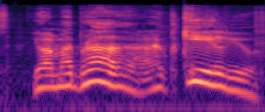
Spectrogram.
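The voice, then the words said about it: Jack Black doing Mexican accent. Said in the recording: “like a bigger Jack Black in Nacho Libre, where like everything he says sounds like Jack Black doing a Mexican accent.”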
